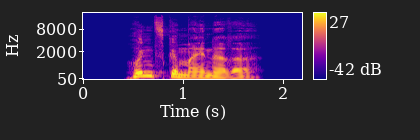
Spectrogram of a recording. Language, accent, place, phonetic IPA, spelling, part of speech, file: German, Germany, Berlin, [ˈhʊnt͡sɡəˌmaɪ̯nəʁə], hundsgemeinere, adjective, De-hundsgemeinere.ogg
- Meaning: inflection of hundsgemein: 1. strong/mixed nominative/accusative feminine singular comparative degree 2. strong nominative/accusative plural comparative degree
